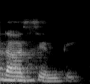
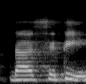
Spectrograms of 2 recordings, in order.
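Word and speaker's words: दास्यति: मेरे उच्चारण से समझिएगा दासति में कौन सा स होगा आधा सट वाला स नो नो नो नो दादा मैं दासति बोल रही हूं दासति दासति दासति दास वाला सड़क वाला सड़क वाला ठीक है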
